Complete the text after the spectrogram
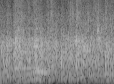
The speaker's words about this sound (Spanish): Mire, esa porción se merece un aplauso.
